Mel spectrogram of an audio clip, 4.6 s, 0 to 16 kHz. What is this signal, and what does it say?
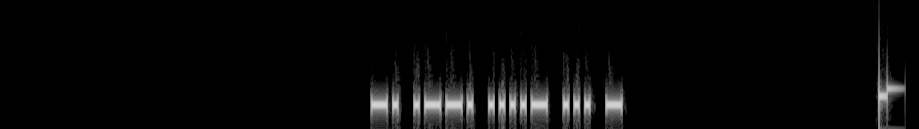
Morse code, heard as a keyed tone, about 39 wpm, 700 Hz. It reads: NP4ST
